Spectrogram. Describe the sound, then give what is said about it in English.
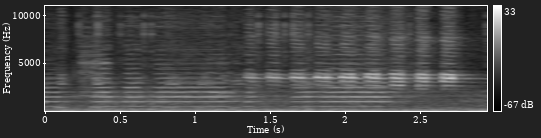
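Several car horns honk in overlapping bursts, some held long and steady, over a constant low rumble of traffic, sounding like a street full of cars tooting together: people in the cars alongside celebrating spontaneously, in Florianópolis, Brazil. “Spontaneous celebrations from the people in the cars beside us. We join in.”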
